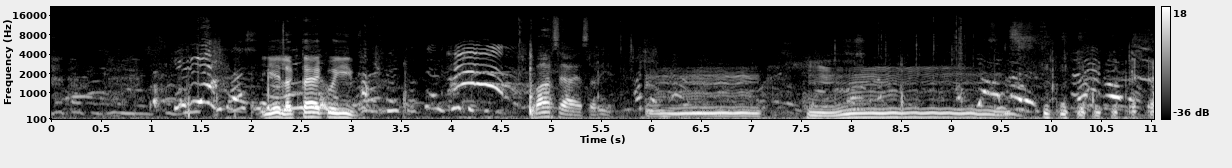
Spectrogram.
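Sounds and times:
children's voices: 0.0 - 4.8, 5.8 - 11.0.

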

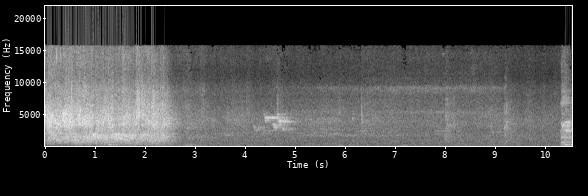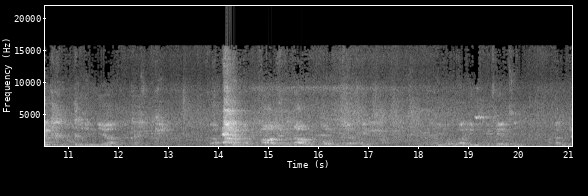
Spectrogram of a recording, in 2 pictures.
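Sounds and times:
audience applauding: 0.0 - 3.5
hall noise: 0.0 - 21.0.

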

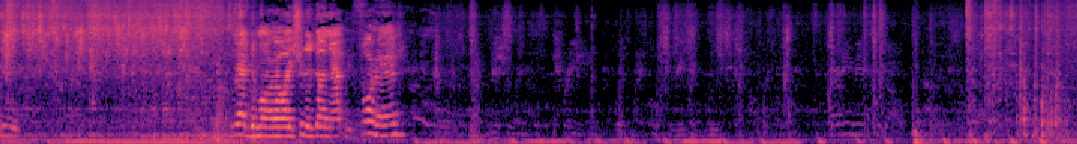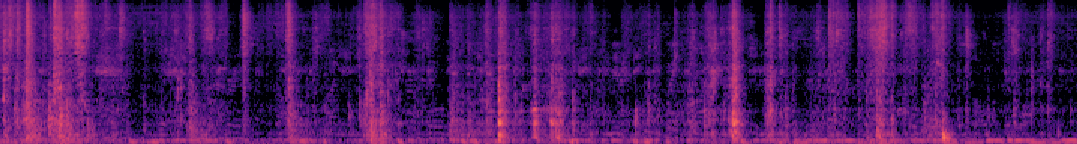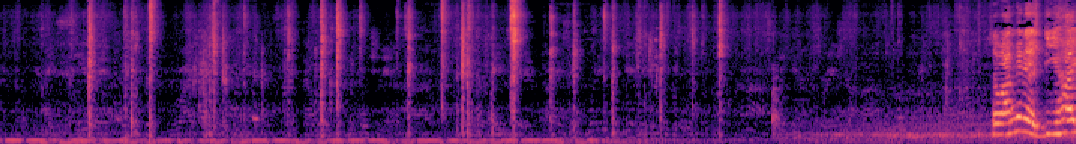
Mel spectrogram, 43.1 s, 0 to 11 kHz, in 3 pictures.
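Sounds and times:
disposable gloves rustling and snapping: 29.7 - 39.0.

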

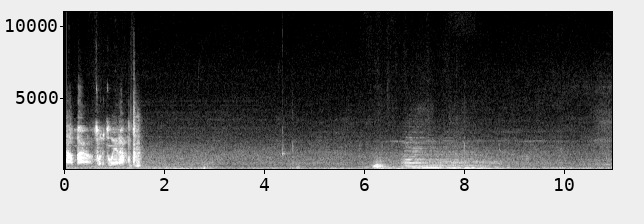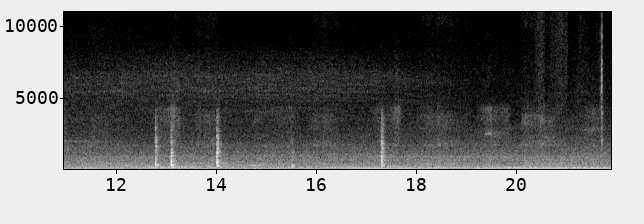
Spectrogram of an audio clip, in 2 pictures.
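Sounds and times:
idling engines rumble: 0.0 - 21.9
distant locomotive horn: 6.0 - 12.2.

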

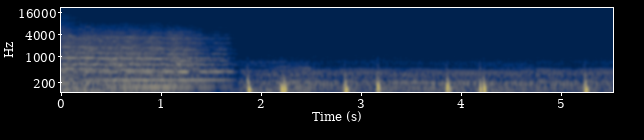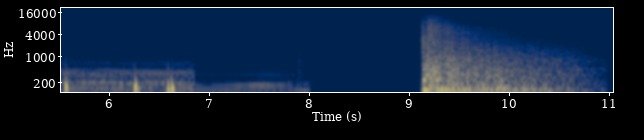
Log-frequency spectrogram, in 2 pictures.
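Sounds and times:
music: 0.0 - 1.8
steady low drone: 0.0 - 8.0
heartbeat thumps: 1.8 - 4.5, 5.1 - 6.9.

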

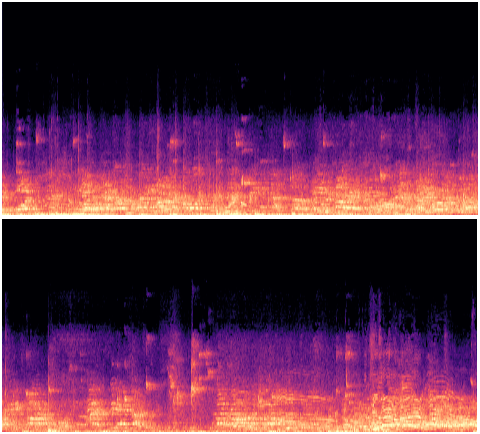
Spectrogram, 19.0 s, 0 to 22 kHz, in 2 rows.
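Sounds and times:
shoes squeaking: 10.0 - 15.2.

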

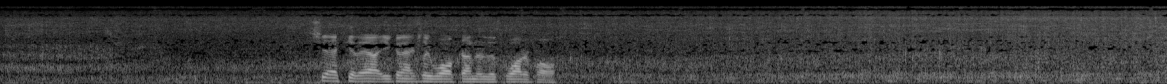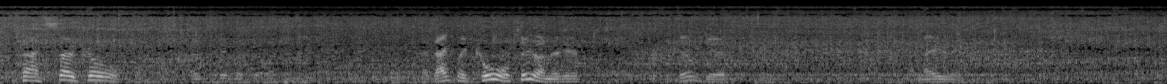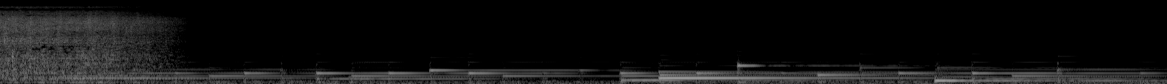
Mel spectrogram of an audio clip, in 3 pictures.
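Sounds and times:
waterfall splashing into pond: 0.0 - 25.2
soft piano music: 11.8 - 17.5, 24.1 - 35.0.

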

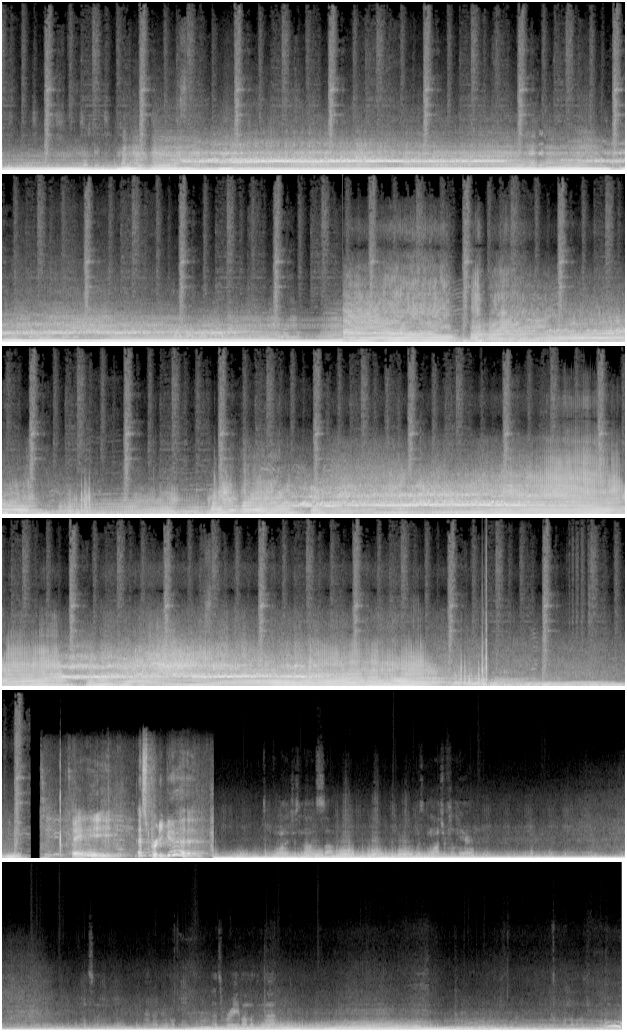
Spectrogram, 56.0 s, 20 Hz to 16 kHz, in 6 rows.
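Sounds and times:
car engine at high revs: 0.0 - 37.8, 40.6 - 56.0
tyres squealing: 1.8 - 13.4, 21.9 - 35.2.

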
